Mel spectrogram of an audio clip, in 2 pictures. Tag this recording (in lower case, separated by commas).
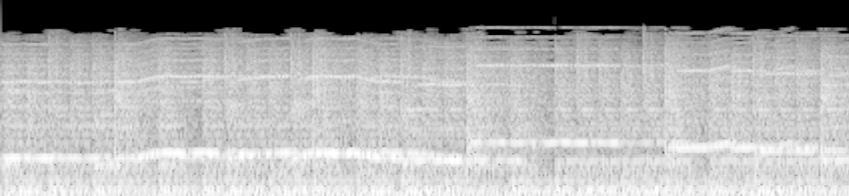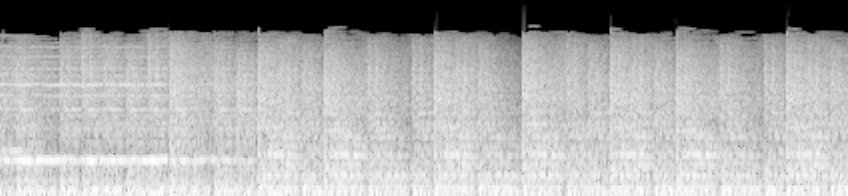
music, background music, country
